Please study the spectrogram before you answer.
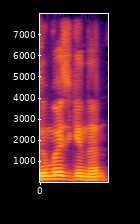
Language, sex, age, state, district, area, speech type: Kashmiri, male, 18-30, Jammu and Kashmir, Anantnag, rural, spontaneous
